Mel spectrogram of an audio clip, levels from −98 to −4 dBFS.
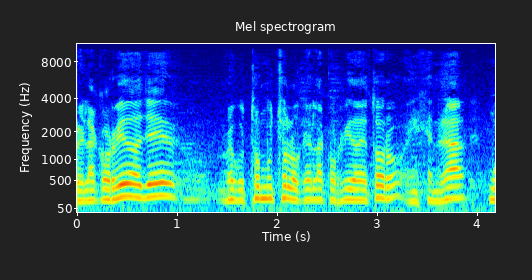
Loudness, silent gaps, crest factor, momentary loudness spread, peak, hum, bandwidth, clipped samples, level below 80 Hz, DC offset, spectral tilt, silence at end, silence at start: -33 LUFS; none; 16 dB; 12 LU; -18 dBFS; none; 10 kHz; under 0.1%; -64 dBFS; under 0.1%; -7.5 dB/octave; 0 s; 0 s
